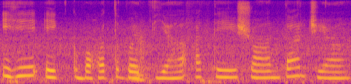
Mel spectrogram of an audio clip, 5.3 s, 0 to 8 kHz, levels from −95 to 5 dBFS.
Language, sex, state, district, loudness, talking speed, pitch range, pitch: Punjabi, female, Punjab, Kapurthala, -15 LUFS, 80 wpm, 225-265 Hz, 235 Hz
